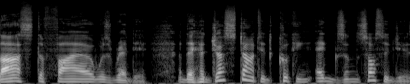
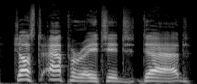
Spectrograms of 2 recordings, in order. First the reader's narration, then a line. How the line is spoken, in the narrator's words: said Percy loudly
